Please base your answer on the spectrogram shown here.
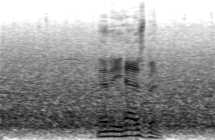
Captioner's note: booing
